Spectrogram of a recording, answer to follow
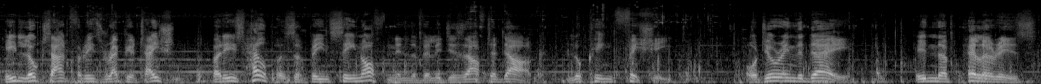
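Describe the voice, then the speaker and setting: An actor playing a gruff, talkative older rustic wagon driver in a medieval video game, with a folksy, rambling manner. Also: male voice, medium pitch, expressive, normal speed. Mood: chatty, grumbling. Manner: folksy, rambling, plain-spoken. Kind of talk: video game dialogue acting. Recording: music behind the voice.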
